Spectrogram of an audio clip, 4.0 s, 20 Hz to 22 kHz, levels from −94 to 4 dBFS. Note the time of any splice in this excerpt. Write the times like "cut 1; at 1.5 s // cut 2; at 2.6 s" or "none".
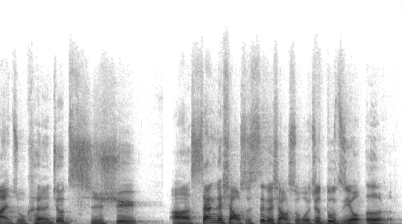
cut 1; at 1.6 s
